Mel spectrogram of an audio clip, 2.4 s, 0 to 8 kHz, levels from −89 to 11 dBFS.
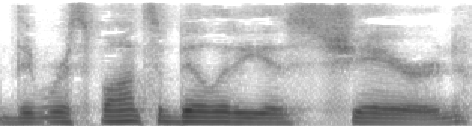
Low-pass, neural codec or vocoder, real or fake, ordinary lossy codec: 7.2 kHz; codec, 24 kHz, 0.9 kbps, DualCodec; fake; MP3, 32 kbps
